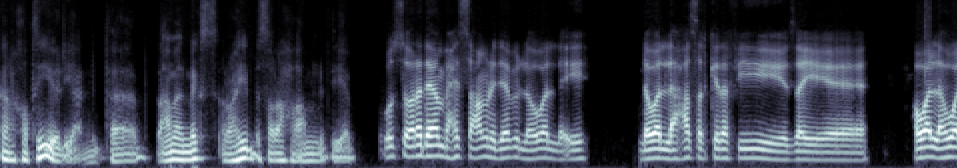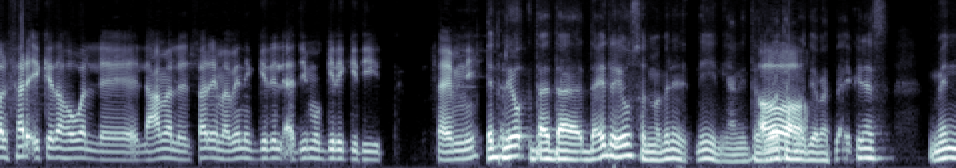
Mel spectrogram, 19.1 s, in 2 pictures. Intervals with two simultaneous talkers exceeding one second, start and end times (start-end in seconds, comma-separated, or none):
none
